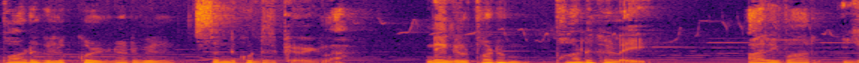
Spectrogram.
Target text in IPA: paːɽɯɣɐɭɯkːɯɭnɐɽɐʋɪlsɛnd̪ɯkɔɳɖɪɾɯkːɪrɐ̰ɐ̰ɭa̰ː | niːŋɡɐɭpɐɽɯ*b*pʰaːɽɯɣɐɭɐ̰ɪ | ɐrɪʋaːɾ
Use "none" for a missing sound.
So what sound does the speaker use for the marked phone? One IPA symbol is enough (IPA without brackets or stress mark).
m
